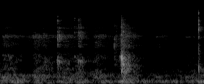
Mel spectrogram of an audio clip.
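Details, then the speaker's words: Samsung Eco Bubble 6.5 kg washing machine, dead before repair, with an NTC added in parallel with the relay for capacitor inrush: on plugging in, a few light dry clicks as the board relay pulls in normally, then it powers on. "Nah, bunyi krek. Nah, ini tadi bisa. Nah, sekarang kita hidupkan. Nah, sudah bisa nyala."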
